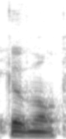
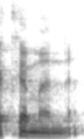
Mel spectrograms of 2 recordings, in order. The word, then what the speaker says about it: Coman: pas si on m'appelle comman ou comment je m'en fous mais son vrai nom c'est comment donc voilà pour savoir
